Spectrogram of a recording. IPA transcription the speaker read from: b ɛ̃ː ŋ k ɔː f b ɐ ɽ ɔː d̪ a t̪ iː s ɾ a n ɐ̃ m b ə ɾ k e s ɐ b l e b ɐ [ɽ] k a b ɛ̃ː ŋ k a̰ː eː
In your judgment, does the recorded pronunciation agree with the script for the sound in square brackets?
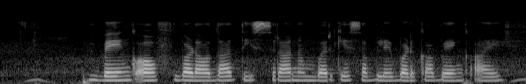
yes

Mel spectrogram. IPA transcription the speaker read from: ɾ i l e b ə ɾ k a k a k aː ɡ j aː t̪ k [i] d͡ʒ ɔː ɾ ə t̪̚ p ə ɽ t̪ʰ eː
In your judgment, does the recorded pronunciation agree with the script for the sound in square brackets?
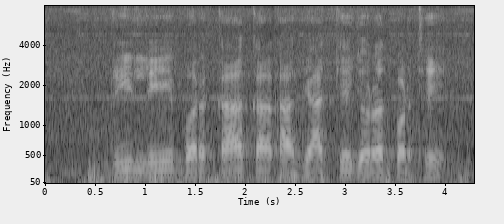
no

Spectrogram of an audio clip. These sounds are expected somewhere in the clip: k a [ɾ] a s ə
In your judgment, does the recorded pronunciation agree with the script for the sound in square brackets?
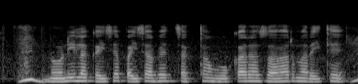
yes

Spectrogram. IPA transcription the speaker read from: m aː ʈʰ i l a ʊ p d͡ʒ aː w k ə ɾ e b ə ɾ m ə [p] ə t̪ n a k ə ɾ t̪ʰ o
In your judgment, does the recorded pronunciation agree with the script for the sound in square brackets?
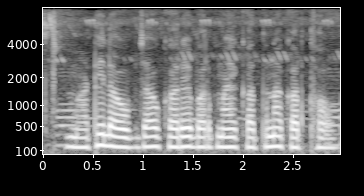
no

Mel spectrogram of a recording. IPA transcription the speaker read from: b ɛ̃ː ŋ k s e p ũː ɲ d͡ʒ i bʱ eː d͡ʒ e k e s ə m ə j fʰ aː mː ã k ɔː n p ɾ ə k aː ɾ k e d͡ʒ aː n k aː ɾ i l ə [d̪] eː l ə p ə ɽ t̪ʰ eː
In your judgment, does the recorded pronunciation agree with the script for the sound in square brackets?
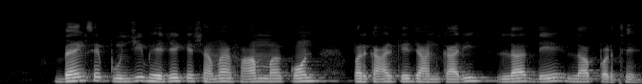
yes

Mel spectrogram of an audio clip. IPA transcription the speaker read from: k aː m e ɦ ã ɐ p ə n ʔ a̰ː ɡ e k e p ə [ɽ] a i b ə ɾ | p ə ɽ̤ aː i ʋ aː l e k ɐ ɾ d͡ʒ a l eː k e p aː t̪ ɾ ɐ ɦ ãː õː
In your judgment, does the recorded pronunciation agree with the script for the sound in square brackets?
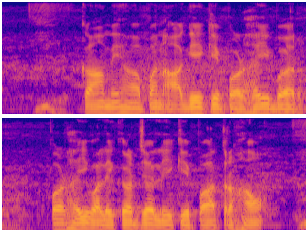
yes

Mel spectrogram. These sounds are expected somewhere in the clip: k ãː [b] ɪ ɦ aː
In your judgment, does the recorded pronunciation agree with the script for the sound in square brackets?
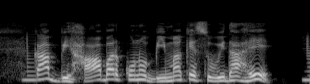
yes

